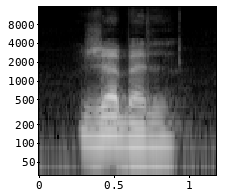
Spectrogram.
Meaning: 1. mountain 2. mountains, mountain range
- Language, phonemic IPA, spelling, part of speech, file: Arabic, /d͡ʒa.bal/, جبل, noun, Ar-جبل.ogg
